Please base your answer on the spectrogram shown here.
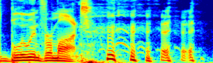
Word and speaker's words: BlueInVT: And I'd like to welcome to the show uh the way it's pronounced is Blue in Vermont.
